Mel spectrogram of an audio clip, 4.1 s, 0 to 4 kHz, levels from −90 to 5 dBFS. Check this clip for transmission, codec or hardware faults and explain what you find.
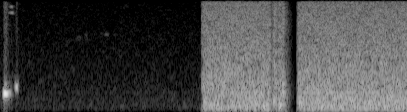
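Three faults stand out in this speech: light noise suppressor artifacts throughout, a short stall from a late packet near 2.7 s, and a longer call audio freeze just after it. The band stops at 4 kHz, which fits a narrowband telephone codec such as G.711.

Noise suppressor artifacts run through the whole clip. A suppressor estimates steady background noise and pulls those bands down frame by frame, here by only about 1 dB. The background noise still dips slightly between phrases. On a spectrogram the noise floor looks faintly patchy from frame to frame rather than smooth.

The short stall from a late packet runs from 2.70 to 2.74 s. A packet missed its slot, the jitter buffer ran dry, and the receiver stretched the last sound for 24 ms until the packet arrived. Nothing is lost, but one sound is held slightly too long. 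The waveform shows a brief repeated, flattened stretch.

The call audio freeze runs from 2.84 to 2.99 s. It was likely caused by packets being held up in transit. The receiver filled about 131 ms by extending the last sound into a fading buzz or hiss, which ends in roughly 10 ms of silence before the audio resumes where it stopped. On a spectrogram this appears as smeared horizontal bands that decay into a thin blank strip. The room noise rises around 2 s by about 22 dB, and stays about 13 dB under the speech.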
